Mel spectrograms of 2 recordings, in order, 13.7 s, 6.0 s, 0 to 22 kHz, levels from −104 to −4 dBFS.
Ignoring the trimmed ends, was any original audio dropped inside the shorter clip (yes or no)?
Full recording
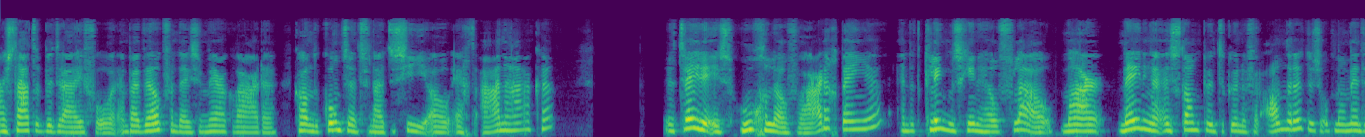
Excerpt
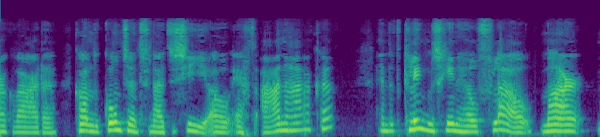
yes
